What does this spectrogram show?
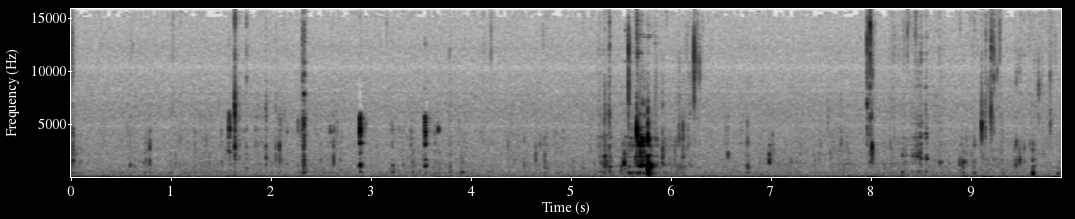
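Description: Close-up chewing of a crunchy fried hush puppy, with faint crisp crunches and wet mouth clicks now and then, and a louder crunch a little past halfway.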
